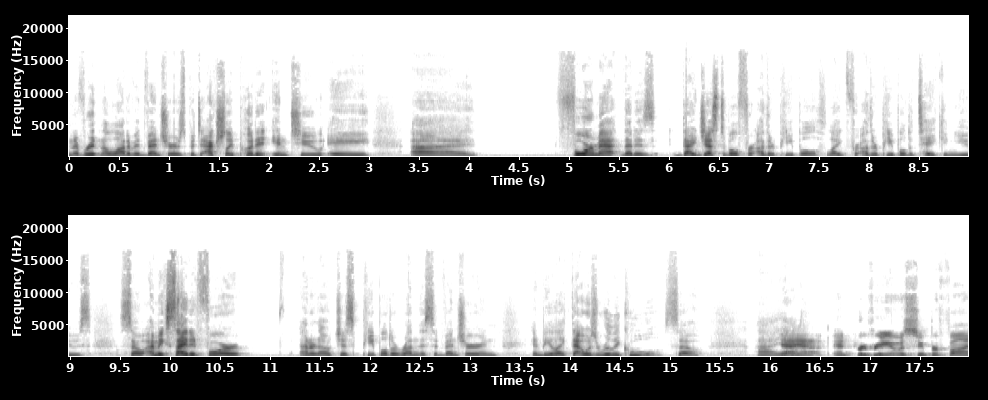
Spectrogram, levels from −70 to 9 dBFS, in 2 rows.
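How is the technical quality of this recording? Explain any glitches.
The recording has one recurring glitch. Clock drift buffer slips: about seven regular clicks every 2.57 s from 1.05 to 16.42 s, likely from mismatched device clocks drifting around 500 ppm. Each slip drops or repeats about 70 samples, showing as a waveform discontinuity and a thin vertical broadband line on a spectrogram.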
